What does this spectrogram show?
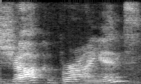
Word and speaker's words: Jacque Bryant: Joining me today is Jacque Bryant. Did I pronounce it right?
